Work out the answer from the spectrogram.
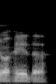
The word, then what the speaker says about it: Ojeda: Ajada. Have I said it right? I hope I have. It's Ajada. I think the Paraguayan Tricky Tree did confirm it's pronounced Brian Ojeda.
